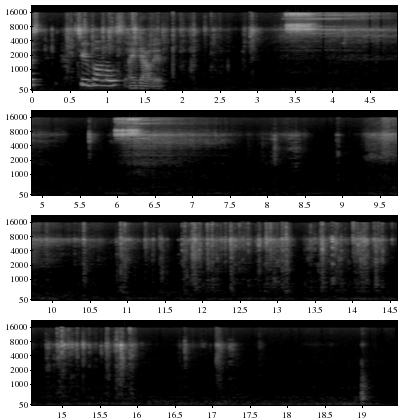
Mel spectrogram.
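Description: Small plastic containers click and rattle as they are handled.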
